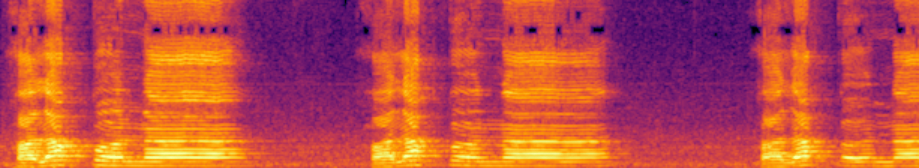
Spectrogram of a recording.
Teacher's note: لیکن اگر اسے قلقلہ کریں گے، قاف کو ساکن آیا ہے تو ہمیں کنڈیشن مل گئی، اب ہمیں قلقلہ کرنا ہے، ایکو ساؤنڈ بنانا ہے. تو اس کو تھوڑا سا ایکو بنا دیں گے.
